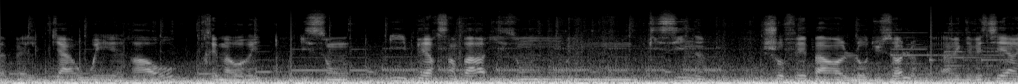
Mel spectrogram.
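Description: Steady low road and engine rumble inside the cabin of a moving vehicle, with music and a voice playing over it.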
